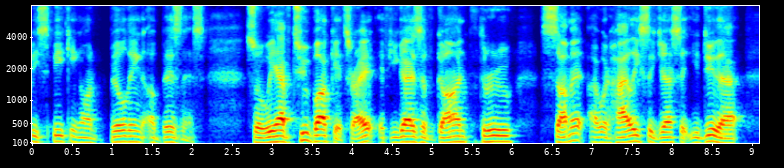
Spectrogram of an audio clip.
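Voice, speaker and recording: In front of a quiet background, a man speaks at medium pitch and a moderate pace. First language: not English. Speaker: business coach. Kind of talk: online coaching session. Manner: animated; halting.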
